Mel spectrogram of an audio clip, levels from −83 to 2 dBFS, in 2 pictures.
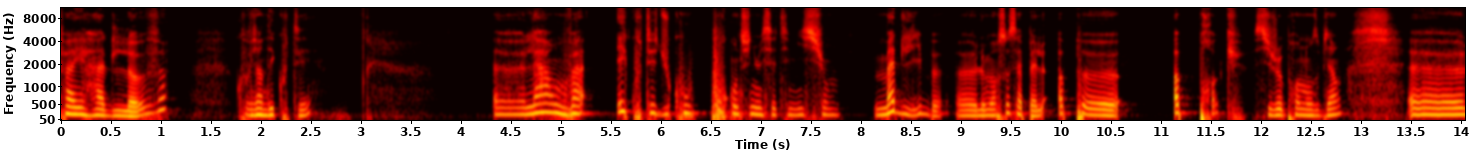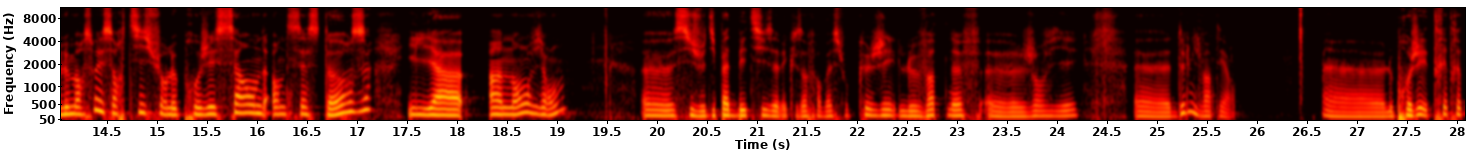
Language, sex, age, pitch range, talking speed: French, female, 20-39, 160-205 Hz, 145 wpm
